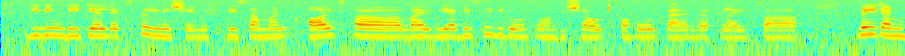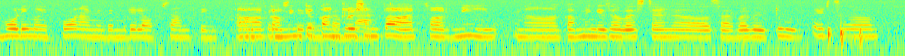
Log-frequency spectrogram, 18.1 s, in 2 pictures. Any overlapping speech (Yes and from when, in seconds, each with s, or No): Yes, from 11.4 s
